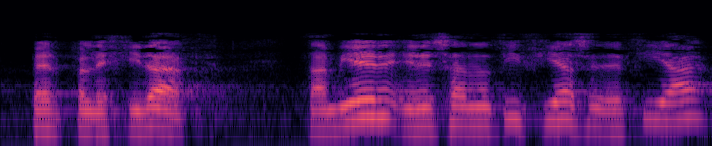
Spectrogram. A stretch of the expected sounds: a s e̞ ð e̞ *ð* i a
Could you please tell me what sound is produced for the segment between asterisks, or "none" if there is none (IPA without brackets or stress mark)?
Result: θ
